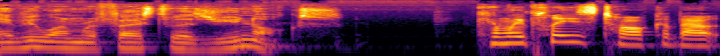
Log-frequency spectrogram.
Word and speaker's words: Unox: So Wayne, can you tell me the correct pronunciation for your business? UNOX.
